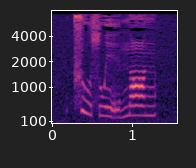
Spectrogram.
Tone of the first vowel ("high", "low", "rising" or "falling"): falling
